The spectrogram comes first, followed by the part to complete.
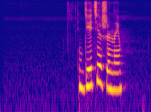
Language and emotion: Russian, neutral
